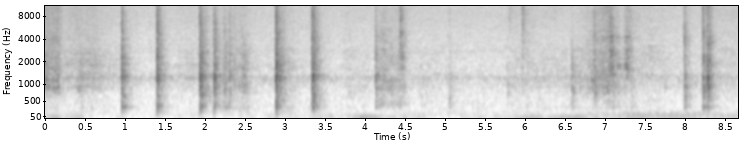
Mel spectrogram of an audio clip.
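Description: Long nails tap and scratch the sides and top of a small, hollow, blue cube-shaped printed paperboard Dior fragrance box with a white bird design, standing on a stone surface. A string of sharp, hollow taps with a papery ring around 1.1 kHz decays quickly, mixed with bright, softer scratching in between.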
